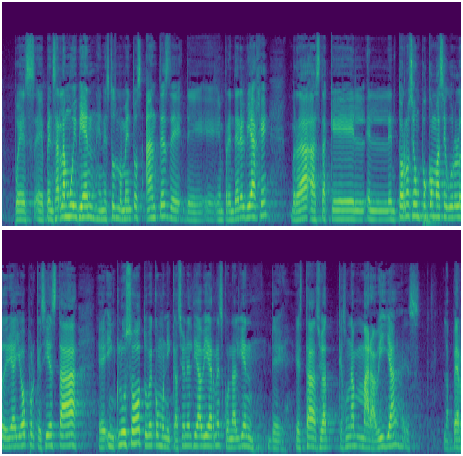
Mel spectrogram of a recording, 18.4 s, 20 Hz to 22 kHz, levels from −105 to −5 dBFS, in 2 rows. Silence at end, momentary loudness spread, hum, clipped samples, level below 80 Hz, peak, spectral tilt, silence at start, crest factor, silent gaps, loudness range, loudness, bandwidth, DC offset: 0 s; 14 LU; none; under 0.1%; -74 dBFS; -8 dBFS; -4.5 dB/octave; 0.25 s; 22 dB; none; 4 LU; -28 LUFS; 12.5 kHz; under 0.1%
